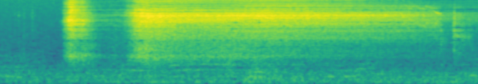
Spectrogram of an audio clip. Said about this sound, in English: so when you're opening champagne, that actually sort of ease the cork up. Mm-hmm. So you know what it's supposed to sound like. I hope I don't mess it up now. Or what it normally sounds like. Here's what it's supposed to sound like.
